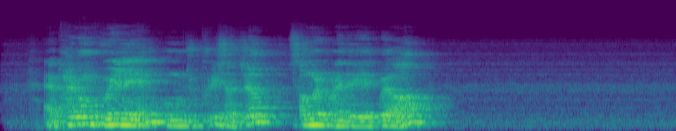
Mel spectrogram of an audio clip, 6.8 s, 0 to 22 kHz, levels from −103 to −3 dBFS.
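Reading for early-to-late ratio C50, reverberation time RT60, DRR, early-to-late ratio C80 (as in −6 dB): 2.5 dB, 0.80 s, −4.5 dB, 6.0 dB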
